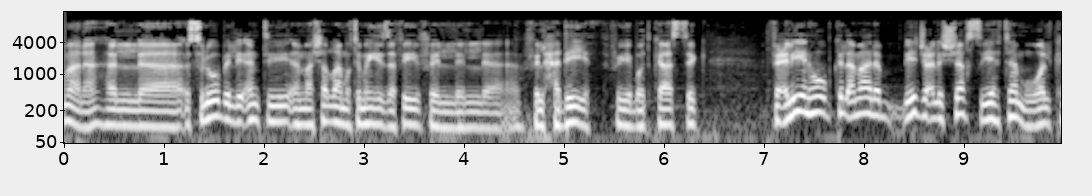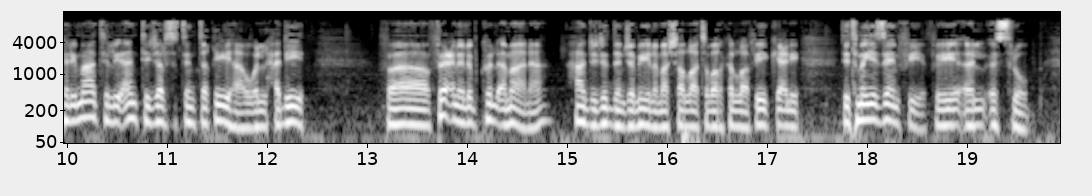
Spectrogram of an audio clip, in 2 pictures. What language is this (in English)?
Arabic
